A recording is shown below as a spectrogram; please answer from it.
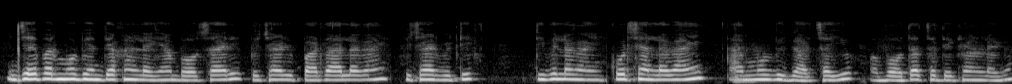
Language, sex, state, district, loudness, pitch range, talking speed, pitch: Garhwali, female, Uttarakhand, Uttarkashi, -16 LUFS, 205-235 Hz, 155 wpm, 220 Hz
